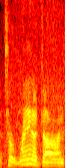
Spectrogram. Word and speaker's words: Pteranodon: at the pizza hut because the p is silent it can't say the letter p so it's off at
